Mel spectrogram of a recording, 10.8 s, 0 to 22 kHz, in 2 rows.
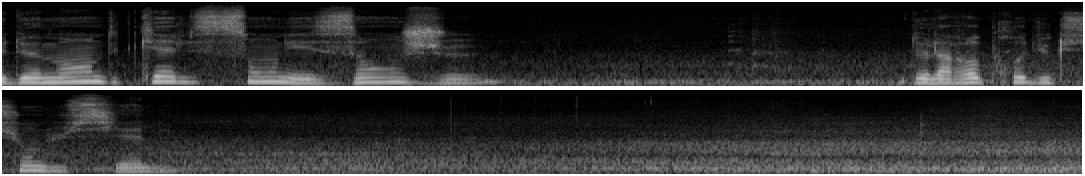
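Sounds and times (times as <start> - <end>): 
speech: 0.0 - 2.6, 4.5 - 6.5
cars and trucks passing through village: 2.5 - 10.7.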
